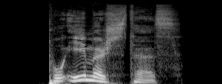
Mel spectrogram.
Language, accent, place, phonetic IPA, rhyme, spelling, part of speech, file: German, Germany, Berlin, [poˈeːmɪʃstəs], -eːmɪʃstəs, poemischstes, adjective, De-poemischstes.ogg
- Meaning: strong/mixed nominative/accusative neuter singular superlative degree of poemisch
